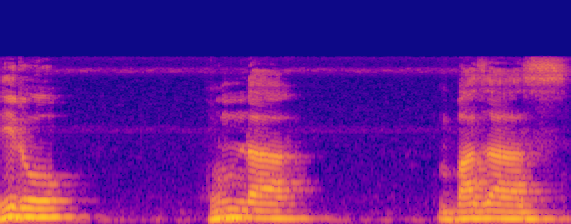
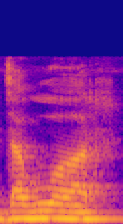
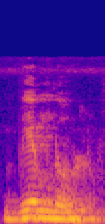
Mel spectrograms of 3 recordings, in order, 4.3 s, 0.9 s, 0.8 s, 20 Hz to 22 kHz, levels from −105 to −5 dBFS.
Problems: none marked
